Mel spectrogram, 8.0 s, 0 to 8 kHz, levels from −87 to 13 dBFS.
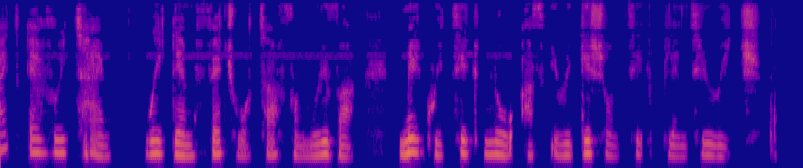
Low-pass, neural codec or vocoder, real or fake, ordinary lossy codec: none; none; real; none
